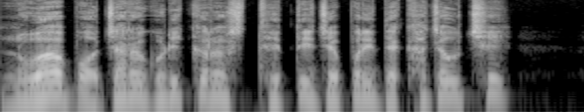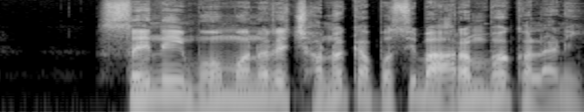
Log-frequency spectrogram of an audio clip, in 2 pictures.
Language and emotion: Odia, fearful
